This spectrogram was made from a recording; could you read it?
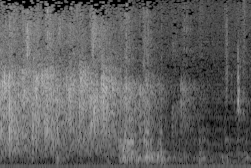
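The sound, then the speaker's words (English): A crowd claps in praise together in a steady, dense patter of hands that carries on throughout and eases slightly toward the end, with no voices heard. “Give the Lord a good hand clap of praise tonight.”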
